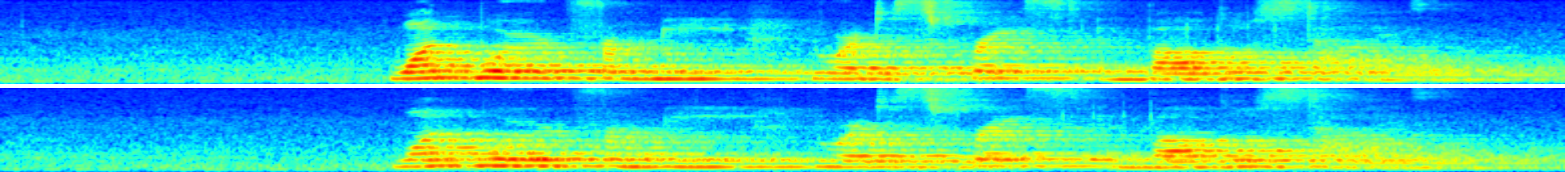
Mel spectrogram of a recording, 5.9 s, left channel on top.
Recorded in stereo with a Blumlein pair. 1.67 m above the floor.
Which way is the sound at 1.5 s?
35° left.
